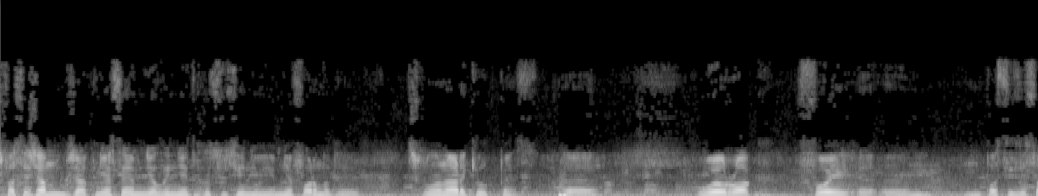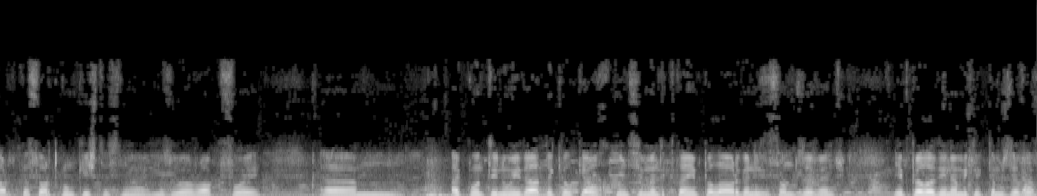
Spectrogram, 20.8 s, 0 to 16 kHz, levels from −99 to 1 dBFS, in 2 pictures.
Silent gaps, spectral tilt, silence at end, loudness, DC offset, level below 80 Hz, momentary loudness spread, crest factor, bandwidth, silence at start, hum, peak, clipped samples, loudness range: none; -8 dB/octave; 0 s; -21 LUFS; under 0.1%; -34 dBFS; 16 LU; 18 dB; 11 kHz; 0 s; none; -2 dBFS; under 0.1%; 5 LU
